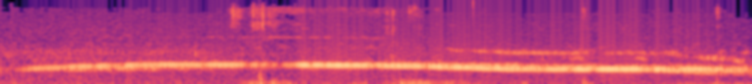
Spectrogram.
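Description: A wolf near the village of Navelgas in Tineo lets out one long, sustained howl that rises slightly, holds a steady mid pitch, then slowly sinks, with faint rustling and thumps beneath it.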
